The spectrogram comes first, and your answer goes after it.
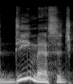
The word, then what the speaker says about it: dmesg: first way is to use the D message command which dumps the contents of the kernel ring buffer to the screen by the way that command is spelled DM ESG now since the messages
